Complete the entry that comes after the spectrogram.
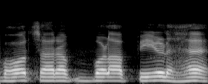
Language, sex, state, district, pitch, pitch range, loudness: Hindi, male, Jharkhand, Deoghar, 175 Hz, 165-175 Hz, -14 LUFS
